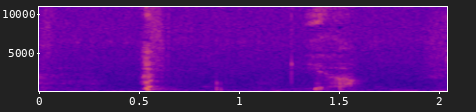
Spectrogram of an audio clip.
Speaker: Oh, no, I have the hiccups. Oh, I just hiccuped again.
